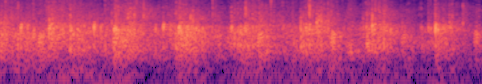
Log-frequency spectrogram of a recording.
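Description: Congregation applause during a church sermon: lively, dense clapping with bright rhythmic peaks, holding loud and steady for about two and a half seconds without speech.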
